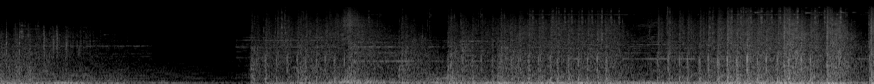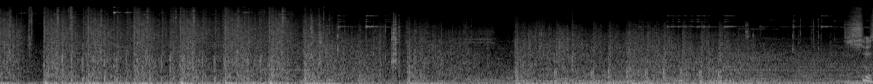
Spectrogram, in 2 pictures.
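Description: Sustained gunfire from the video game Fallout: New Vegas: dense, rapid volleys of shots and bursts, loud and continuous after a brief quieter opening.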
